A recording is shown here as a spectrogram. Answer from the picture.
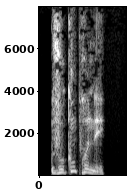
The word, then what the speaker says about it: comprenez: Vous comprenez. – Notice the E in the middle of the word. – Comprenez. – There's no accent mark on it or any other reason to pronounce it.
